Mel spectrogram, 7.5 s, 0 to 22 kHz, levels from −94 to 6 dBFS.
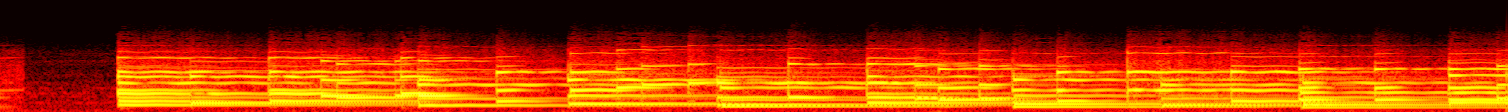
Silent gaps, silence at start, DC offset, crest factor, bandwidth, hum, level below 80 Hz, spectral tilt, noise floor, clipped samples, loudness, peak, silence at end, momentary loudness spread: none; 0 s; under 0.1%; 16 dB; 5.8 kHz; none; -60 dBFS; -8 dB/octave; -53 dBFS; under 0.1%; -16 LUFS; 0 dBFS; 0 s; 3 LU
